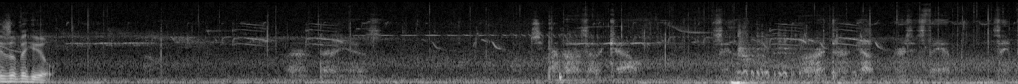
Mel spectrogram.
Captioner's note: whispering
